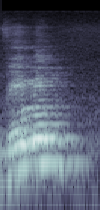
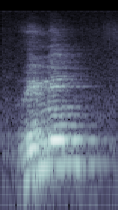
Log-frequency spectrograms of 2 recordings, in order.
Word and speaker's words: women: And this O can give us the sound E, like in women. This O is giving us this sound in women, and this O in pigeon is also giving us the same E sound.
